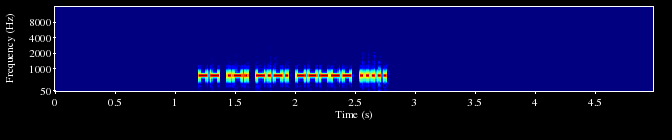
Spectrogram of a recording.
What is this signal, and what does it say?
Morse code, heard as a keyed tone, about 52 wpm, 700 Hz. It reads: MRC05
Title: Code Groups - 5 Letter:Numbers - 50wpm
